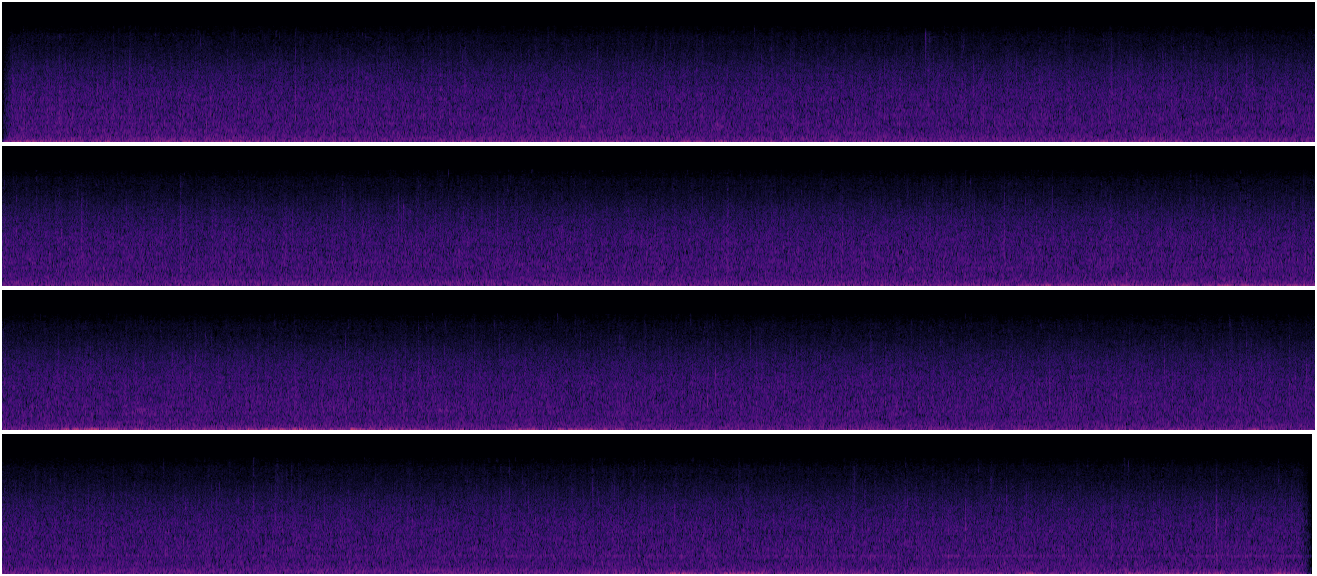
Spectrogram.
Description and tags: Light rain on street
Light rain recorded out of an open window into a street in a city at night.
